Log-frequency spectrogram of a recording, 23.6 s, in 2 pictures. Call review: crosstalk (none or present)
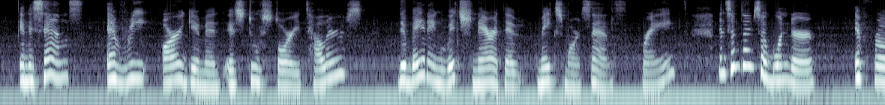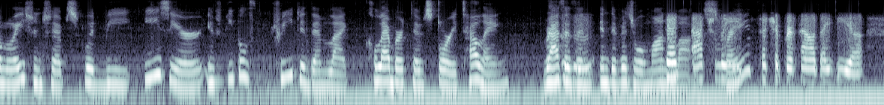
present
